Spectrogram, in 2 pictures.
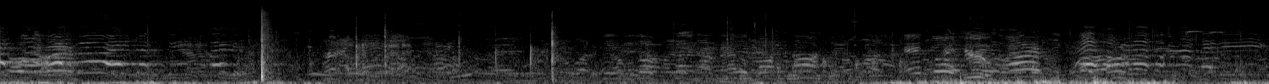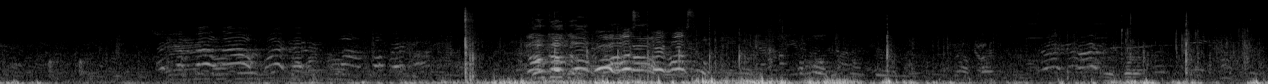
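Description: Players and spectators call out and cheer across an open field.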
